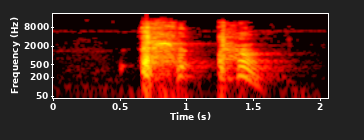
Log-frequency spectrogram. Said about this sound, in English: Excuse me. That's not a COVID cough.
